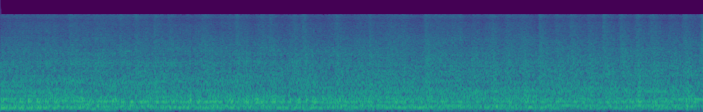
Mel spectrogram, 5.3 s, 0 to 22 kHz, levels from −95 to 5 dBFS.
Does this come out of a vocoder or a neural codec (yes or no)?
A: yes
